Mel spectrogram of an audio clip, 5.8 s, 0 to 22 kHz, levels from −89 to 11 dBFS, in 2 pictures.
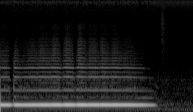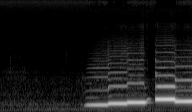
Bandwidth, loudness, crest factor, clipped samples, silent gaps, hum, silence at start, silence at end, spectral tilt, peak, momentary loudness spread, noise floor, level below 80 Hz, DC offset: over 20 kHz; -21 LUFS; 14 dB; under 0.1%; none; none; 0 s; 0 s; -8 dB/octave; -8 dBFS; 16 LU; -63 dBFS; -74 dBFS; under 0.1%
